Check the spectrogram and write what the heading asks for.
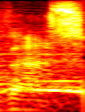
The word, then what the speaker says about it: Vass: Via Vass rhymes with tear gas.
